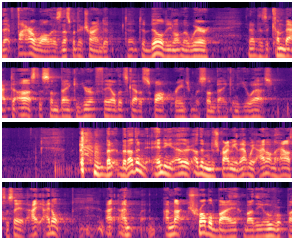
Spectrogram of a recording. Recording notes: Closing Keynote. Conference Audio.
